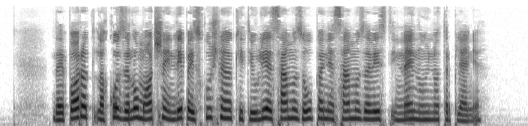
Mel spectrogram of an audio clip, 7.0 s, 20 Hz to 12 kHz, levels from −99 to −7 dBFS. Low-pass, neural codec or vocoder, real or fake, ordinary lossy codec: 9.9 kHz; none; real; AAC, 32 kbps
